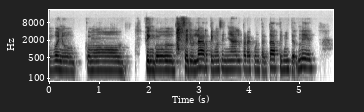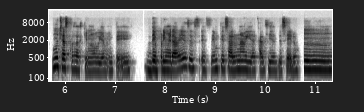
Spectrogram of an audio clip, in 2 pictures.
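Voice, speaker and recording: A young woman from Colombia shares her experiences in a relaxed, explanatory way, with frequent fillers and tag questions. Her voice is mellow, and her pitch stays fairly flat. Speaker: panel guest, master's student. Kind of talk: casual panel talk.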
